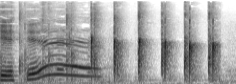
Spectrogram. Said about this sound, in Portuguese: Opa, palmas para mim.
